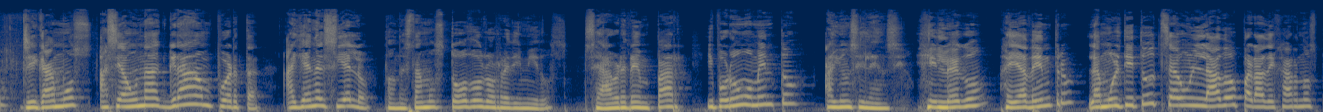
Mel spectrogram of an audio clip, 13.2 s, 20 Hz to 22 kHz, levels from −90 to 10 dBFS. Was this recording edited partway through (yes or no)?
yes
